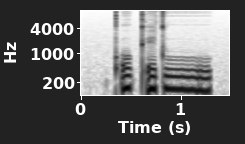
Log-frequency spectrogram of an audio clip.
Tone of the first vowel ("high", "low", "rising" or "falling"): low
